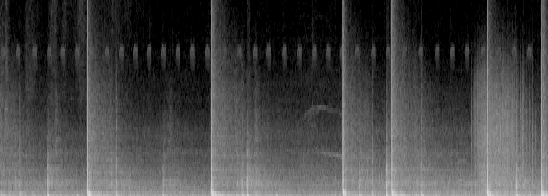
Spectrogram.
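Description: Aerial firework shells bursting: about six loud, sharp booms a second or two apart, with smaller pops between them and echo trailing after each.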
